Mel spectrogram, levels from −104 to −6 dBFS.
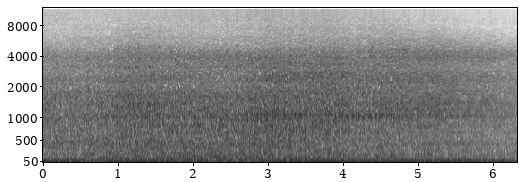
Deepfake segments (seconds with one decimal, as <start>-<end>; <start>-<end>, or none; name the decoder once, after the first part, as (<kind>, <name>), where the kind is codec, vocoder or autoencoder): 4.8-6.3 (vocoder, Vocos)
